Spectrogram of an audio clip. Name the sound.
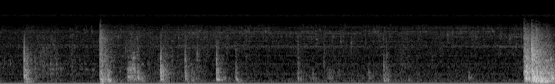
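door being closed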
